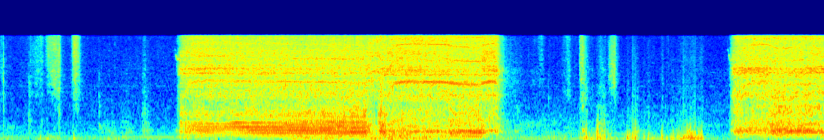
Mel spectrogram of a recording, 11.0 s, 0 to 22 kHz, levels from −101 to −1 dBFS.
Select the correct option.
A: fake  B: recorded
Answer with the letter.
B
